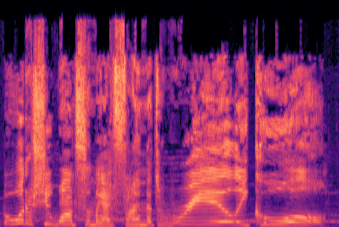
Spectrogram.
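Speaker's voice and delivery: high whiny complaint; complaining. Acted. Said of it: "The griffin complained".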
